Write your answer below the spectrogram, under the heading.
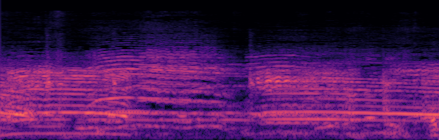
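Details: At Pattikonda market in Andhra Pradesh's Kurnool district, India, sheep jump down during unloading; two long quavering bleats, the second starting near two seconds, with other sheep and people faintly behind.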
